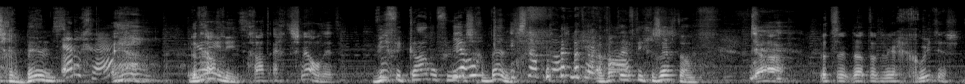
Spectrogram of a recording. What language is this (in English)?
Dutch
